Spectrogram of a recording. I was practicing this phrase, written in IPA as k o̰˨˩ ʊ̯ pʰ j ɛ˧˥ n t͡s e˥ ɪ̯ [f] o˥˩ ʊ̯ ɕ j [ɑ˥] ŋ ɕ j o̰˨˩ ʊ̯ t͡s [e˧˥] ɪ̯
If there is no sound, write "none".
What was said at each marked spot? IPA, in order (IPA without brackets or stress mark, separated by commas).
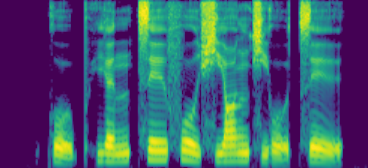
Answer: f, ɑ˥, e˥˩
